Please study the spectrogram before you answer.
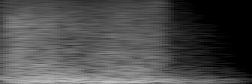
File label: attack effect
